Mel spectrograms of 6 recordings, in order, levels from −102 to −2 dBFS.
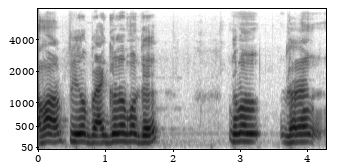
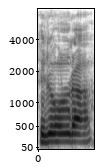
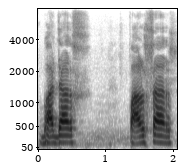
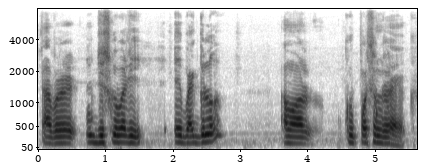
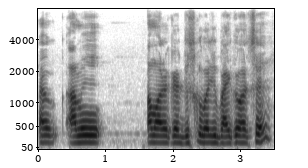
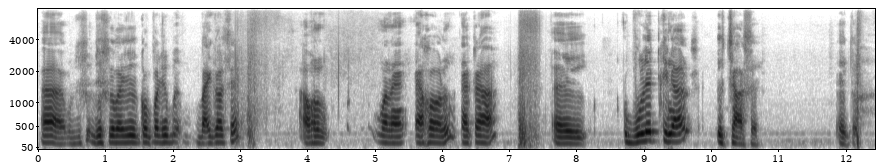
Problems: background sounds at intervals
